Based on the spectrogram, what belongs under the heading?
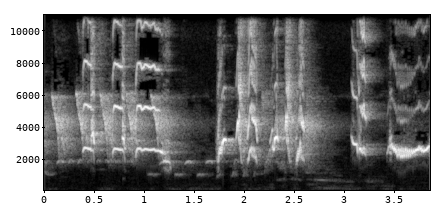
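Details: Oriental magpie-robin song with borrowed prinia and sunbird calls: a quick ticking trill descending slightly, scratchy chattering notes, then a clean, sustained high whistle to finish.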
